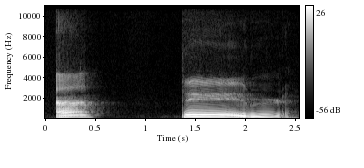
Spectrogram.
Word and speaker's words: pull: Un pull, c'est le vêtement. On a le son u.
